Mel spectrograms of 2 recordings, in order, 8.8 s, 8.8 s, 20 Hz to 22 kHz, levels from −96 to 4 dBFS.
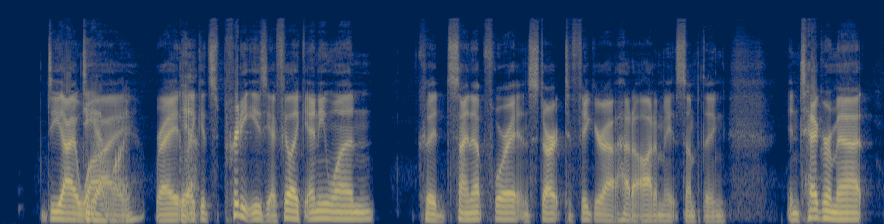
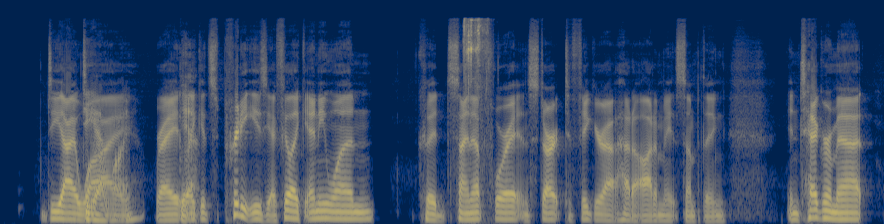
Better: first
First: none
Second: jangling keys; loud; at 4.5 s; peak 2 dB above the speech

